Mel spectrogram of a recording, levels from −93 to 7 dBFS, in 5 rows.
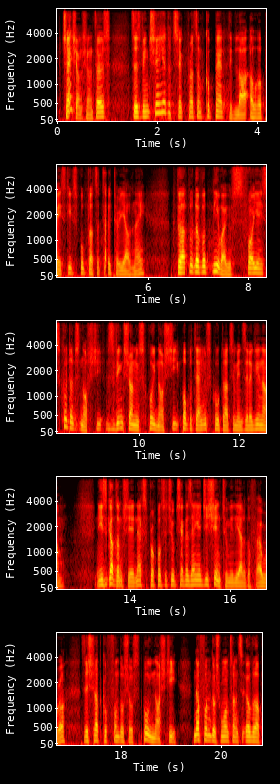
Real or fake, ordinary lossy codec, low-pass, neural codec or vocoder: fake; none; 7.2 kHz; codec, 16 kHz in and 24 kHz out, 0.4 kbps, LongCat-Audio-Codec, two codebook decoder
